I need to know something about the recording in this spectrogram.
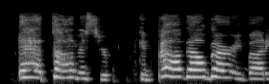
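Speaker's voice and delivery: put-on Long Island accent. Acting out an older guy at hockey, imitating screaming in a thick Long Island accent. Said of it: "Like in a thick Long Island accent, screaming".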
